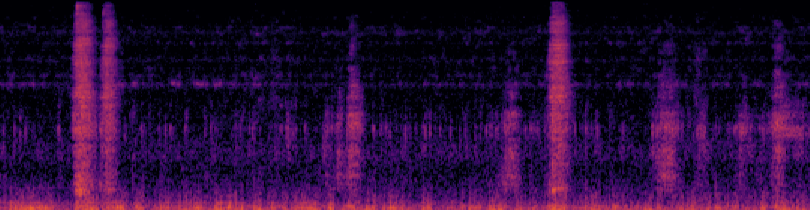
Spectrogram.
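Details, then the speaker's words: Morning run of sharp, messy sneezes with spray, two close together near the start and another later, over background noise. "It's messy. Two. Everything's getting absolutely caked in spray."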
